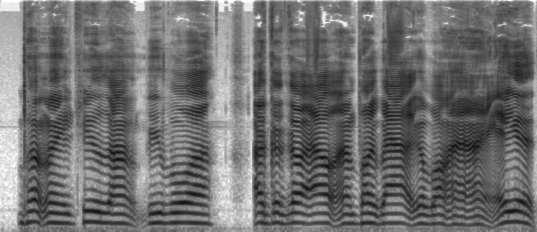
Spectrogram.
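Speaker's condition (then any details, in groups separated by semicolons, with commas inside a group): Cerebral palsy; talking affected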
